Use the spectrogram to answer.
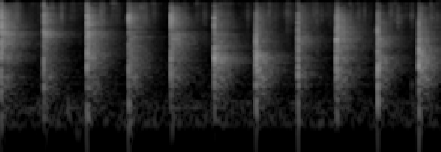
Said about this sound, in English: So I guess Valentine's Day is also a way to, oh, my podcast listeners, I'm like clapping my hands, you know, like hurry up.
